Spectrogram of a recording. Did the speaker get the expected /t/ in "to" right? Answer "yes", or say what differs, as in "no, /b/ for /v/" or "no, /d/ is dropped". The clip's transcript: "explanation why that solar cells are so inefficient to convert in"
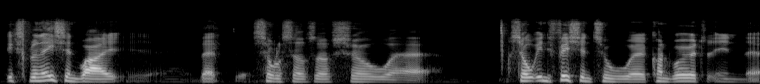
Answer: yes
